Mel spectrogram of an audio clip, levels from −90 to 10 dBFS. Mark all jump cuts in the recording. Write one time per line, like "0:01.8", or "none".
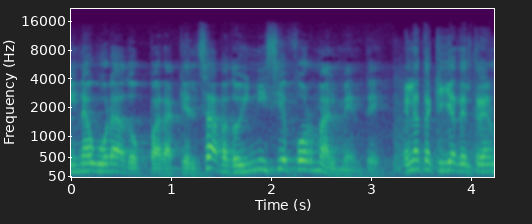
none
